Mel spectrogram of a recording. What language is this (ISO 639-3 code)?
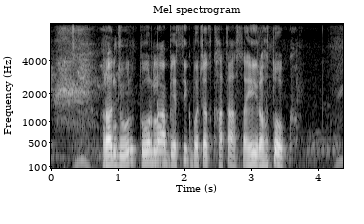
mag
